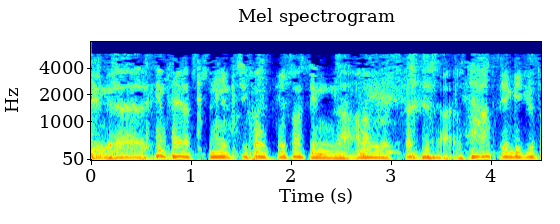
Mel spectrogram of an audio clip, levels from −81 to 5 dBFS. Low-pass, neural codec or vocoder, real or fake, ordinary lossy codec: 7.2 kHz; codec, 24 kHz, 3 kbps, HILCodec; fake; MP3, 24 kbps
